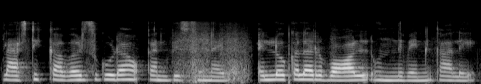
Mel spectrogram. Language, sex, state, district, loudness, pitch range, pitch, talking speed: Telugu, female, Telangana, Mahabubabad, -16 LUFS, 190-220 Hz, 205 Hz, 110 wpm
